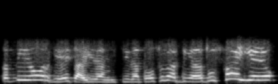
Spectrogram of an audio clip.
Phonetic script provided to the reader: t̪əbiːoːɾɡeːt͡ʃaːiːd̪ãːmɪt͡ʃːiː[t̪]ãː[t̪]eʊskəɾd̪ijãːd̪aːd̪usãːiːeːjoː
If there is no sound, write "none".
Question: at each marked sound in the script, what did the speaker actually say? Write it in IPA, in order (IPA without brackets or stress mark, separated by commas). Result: d̪, t̪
